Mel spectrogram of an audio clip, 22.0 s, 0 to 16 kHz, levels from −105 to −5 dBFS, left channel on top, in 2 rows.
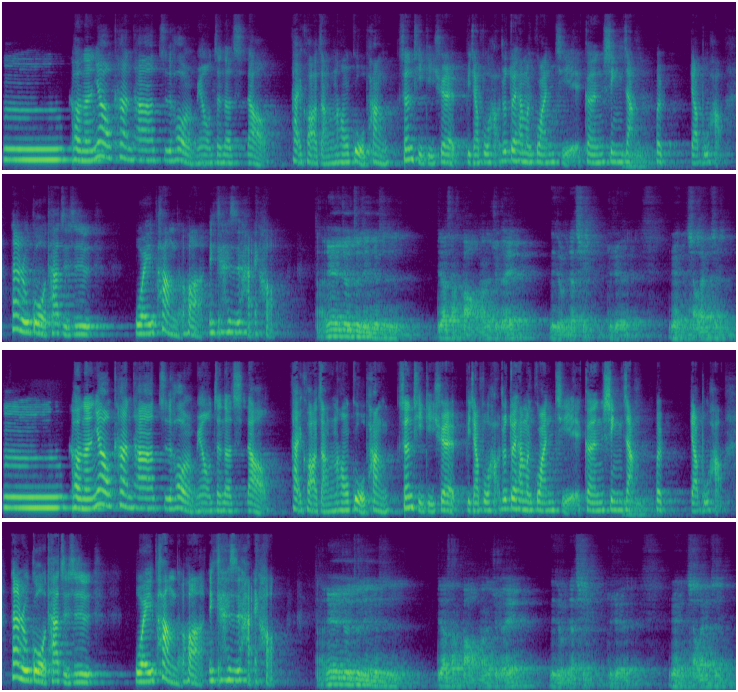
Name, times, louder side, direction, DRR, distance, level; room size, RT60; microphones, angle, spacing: voice 1, 0.0-4.0 4.3-9.5 9.8-9.9 10.3-12.4 13.0-15.1, right 4 dB, 65° right, 0.8 m, -31 dB
voice 2, 9.3-9.6 15.7-17.0 17.5-18.7 19.2-21.8, equal, 10° left, 3.2 m, -38 dB
22.5 x 19.5 x 8.5 m
head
